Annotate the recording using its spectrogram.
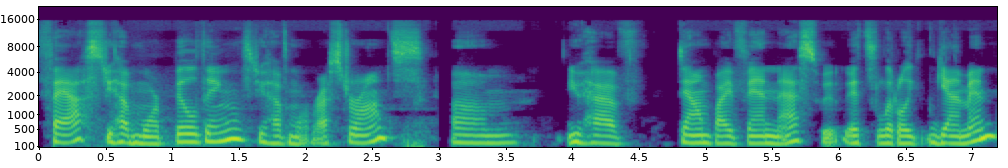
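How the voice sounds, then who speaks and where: A woman with an American accent and a normal speaking voice speaks fairly slowly at a fairly low pitch in a very clean recording with a silent background. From New York City, the Bronx. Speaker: political candidate. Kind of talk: interview.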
